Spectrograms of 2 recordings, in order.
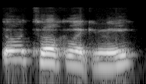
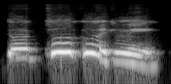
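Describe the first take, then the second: First: Said in the usual way. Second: Much higher, slow mocking echo; mimicking mockingly. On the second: Elf toy mimicking the man's words back, high and slow. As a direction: parrot him back in a high teasing voice. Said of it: "so I'm talking like you".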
